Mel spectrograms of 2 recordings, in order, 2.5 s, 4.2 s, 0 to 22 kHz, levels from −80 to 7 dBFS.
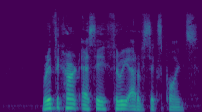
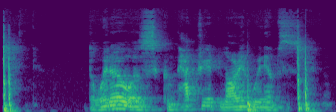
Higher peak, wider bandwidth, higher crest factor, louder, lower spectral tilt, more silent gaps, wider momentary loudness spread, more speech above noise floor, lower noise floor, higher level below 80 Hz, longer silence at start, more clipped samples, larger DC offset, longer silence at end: second, -14 dBFS vs -2 dBFS; about the same, 15 kHz vs 16 kHz; about the same, 20 dB vs 18 dB; second, -33 LUFS vs -19 LUFS; about the same, -5.5 dB/octave vs -6 dB/octave; neither; about the same, 11 LU vs 11 LU; about the same, 42 dB vs 44 dB; first, -74 dBFS vs -61 dBFS; second, -68 dBFS vs -34 dBFS; first, 0.55 s vs 0.05 s; neither; neither; about the same, 0.1 s vs 0.2 s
